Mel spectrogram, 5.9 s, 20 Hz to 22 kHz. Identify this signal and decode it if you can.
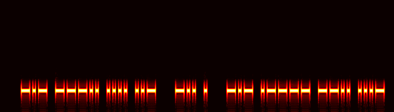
Morse code, heard as a keyed tone, about 27 wpm, 700 Hz. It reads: K8HU DE K1ZV
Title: USA Callsign DE Callsign - 4 Characters - 28wpm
